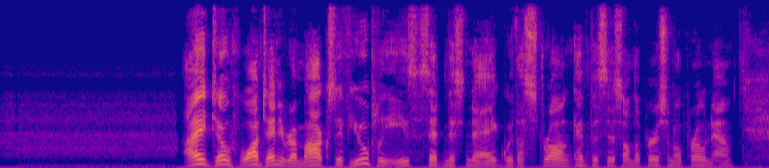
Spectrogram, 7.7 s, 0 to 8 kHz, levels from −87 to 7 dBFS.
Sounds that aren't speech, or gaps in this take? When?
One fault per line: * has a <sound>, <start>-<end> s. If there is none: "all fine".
all fine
